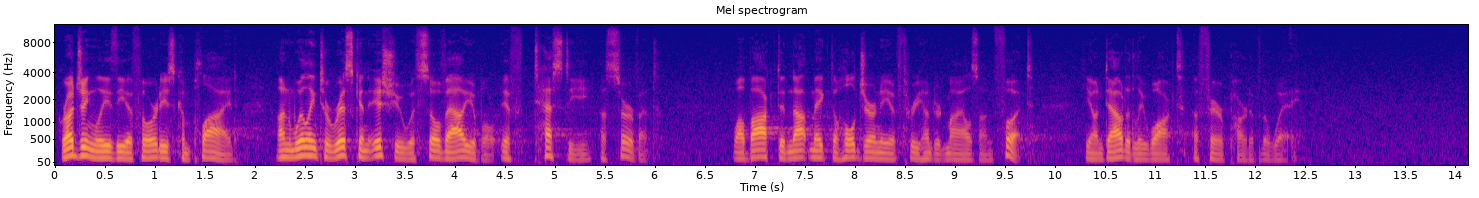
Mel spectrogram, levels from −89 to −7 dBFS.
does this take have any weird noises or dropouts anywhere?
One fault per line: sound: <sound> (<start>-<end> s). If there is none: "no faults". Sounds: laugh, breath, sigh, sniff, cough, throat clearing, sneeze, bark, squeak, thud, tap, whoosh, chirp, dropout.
no faults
